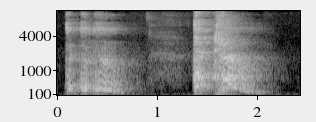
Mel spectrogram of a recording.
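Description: A person clears their throat with two rough, raspy bursts separated by a short pause. The sound is moderately loud, and the second burst is sharper.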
